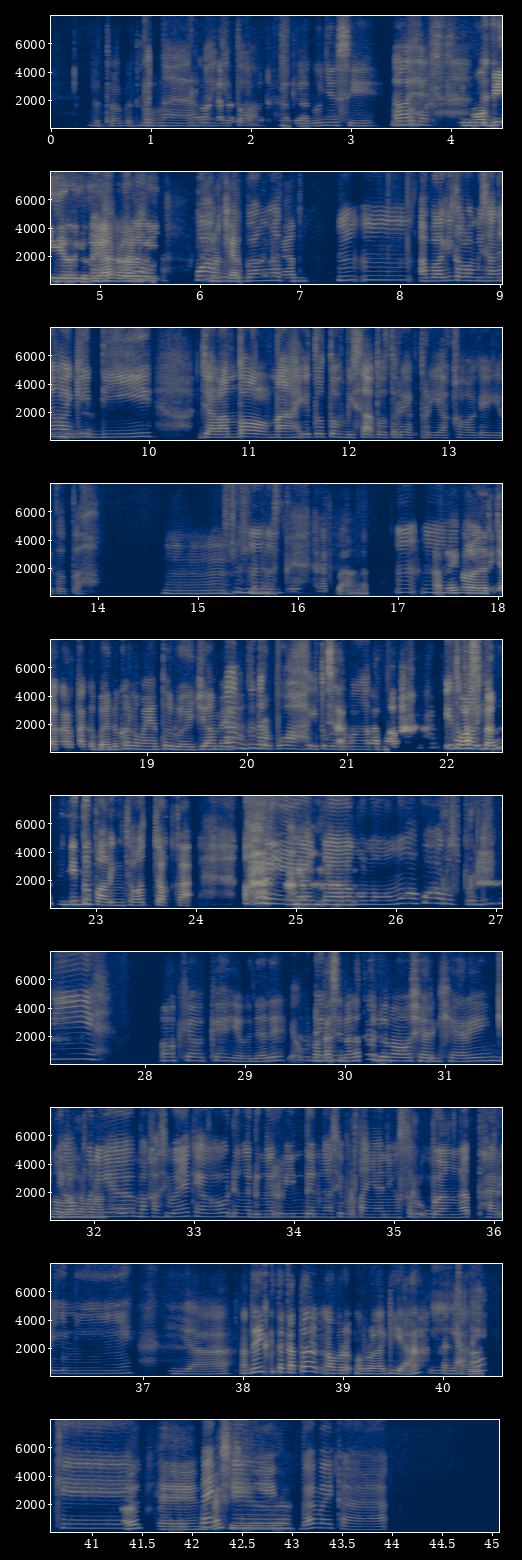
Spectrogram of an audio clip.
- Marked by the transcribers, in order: static; distorted speech; other background noise; chuckle; chuckle; tapping; laughing while speaking: "lama"; background speech; laugh; in English: "sharing-sharing"; in English: "bye-bye"
- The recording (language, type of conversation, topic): Indonesian, podcast, Bagaimana musik membantu kamu saat sedang susah atau sedih?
